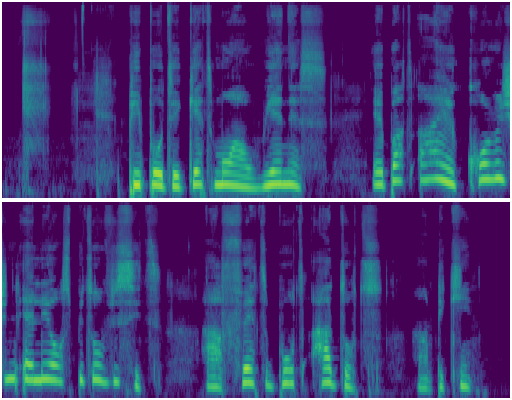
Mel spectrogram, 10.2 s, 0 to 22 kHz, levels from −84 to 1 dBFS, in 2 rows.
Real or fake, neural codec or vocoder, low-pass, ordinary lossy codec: real; none; none; none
